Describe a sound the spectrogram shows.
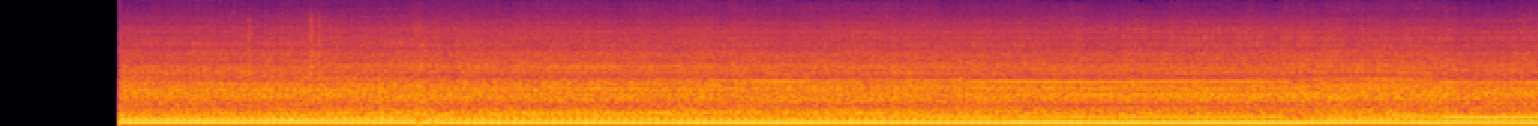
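A skid-steer loader's engine runs with a loud, steady rumble.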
